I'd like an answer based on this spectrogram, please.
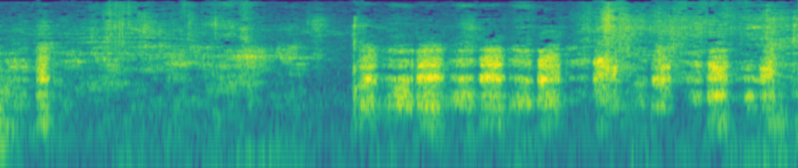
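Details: Kombai dog panting: fast, breathy rhythmic huffs, several each second, growing louder after a brief pause midway.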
